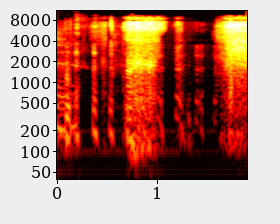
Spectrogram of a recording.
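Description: Close, audible breathing: two long, airy breaths, loud and near the microphone, separated by a few short, faint vocal sounds.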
